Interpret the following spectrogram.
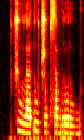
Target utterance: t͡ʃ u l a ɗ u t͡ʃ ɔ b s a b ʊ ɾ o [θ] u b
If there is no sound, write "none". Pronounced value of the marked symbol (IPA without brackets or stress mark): ɾ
